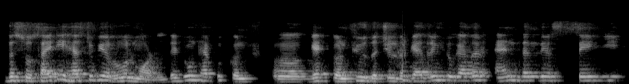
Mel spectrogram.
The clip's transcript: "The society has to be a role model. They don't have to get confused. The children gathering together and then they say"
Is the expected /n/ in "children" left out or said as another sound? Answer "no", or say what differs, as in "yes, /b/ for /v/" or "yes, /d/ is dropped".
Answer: yes, /l/ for /n/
